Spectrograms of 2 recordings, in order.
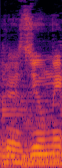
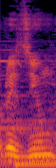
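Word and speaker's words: résumé: बहुत से candidates रेज्यूमे को रेज्यूम बोलते हैं, जबकि इसका करेक्ट प्रोनाउंसिएशन है रेज्यूमे।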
